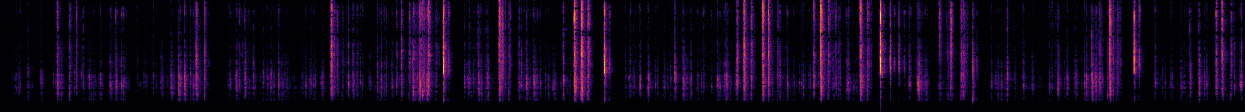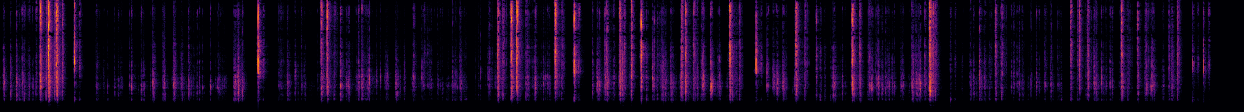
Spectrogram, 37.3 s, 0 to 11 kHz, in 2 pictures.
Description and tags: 015 - Regular Keyboard.L
Sound of a keyboard while typing.
computer, key, keyboard, keys, keystroke, office, pc, type, typewriter, typing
